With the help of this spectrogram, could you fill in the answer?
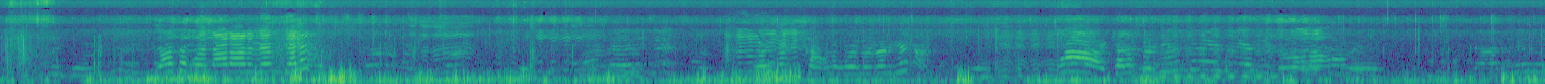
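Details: A nomadic flock returns from grazing in oak desert country, mother sheep bleating to gather lambs for nursing; overlapping quavering bleats fill the recording alongside people talking and steady low background noise.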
